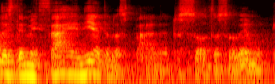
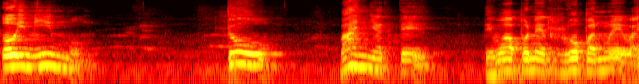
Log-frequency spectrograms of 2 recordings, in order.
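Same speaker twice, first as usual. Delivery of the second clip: joyful father; 4 semitones higher, 6 dB louder than usual. Acted. Father celebrates son's return.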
